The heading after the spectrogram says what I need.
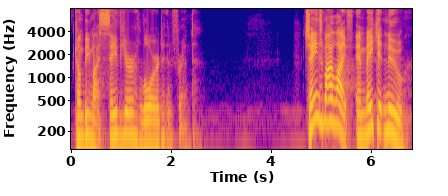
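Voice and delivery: slow, measured prayer lines; leading a congregation in prayer. Acted. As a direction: pace it for the crowd to repeat.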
